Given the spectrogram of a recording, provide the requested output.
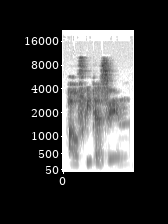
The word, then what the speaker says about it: Auf Wiedersehen: In German, goodbye is Auf Wiedersehen. Duh. – Auf Wiedersehen.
